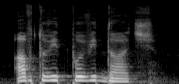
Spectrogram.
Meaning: answering machine
- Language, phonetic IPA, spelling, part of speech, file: Ukrainian, [ɐu̯tɔʋʲidpɔʋʲiˈdat͡ʃ], автовідповідач, noun, Uk-автовідповідач.ogg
